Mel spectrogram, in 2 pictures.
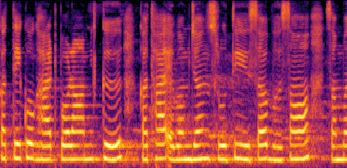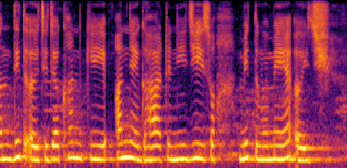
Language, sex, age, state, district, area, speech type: Maithili, female, 18-30, Bihar, Madhubani, rural, read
